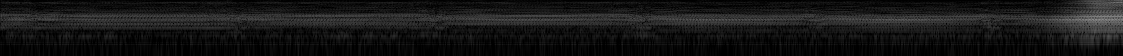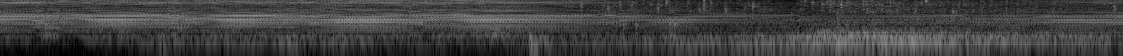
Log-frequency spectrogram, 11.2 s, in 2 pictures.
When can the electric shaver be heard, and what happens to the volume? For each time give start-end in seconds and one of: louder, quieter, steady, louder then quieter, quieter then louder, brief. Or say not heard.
0.0-11.1 louder then quieter.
